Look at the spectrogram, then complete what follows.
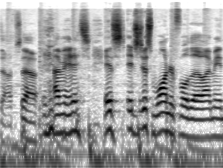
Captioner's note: chuckling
